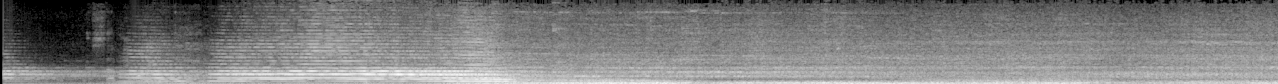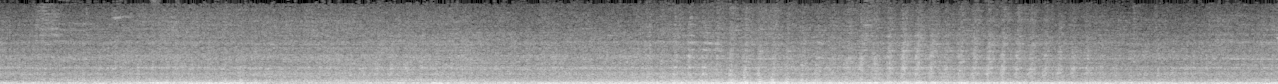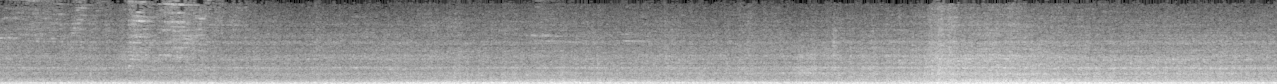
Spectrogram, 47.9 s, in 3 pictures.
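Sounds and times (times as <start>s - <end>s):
freight train wheels rumbling on rail: 1.6s - 47.9s
clickety-clack over rail joints: 10.2s - 47.9s.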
